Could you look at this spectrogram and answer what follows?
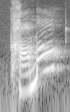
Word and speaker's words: cama: change of scenery and we chose our Portuguese cama?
